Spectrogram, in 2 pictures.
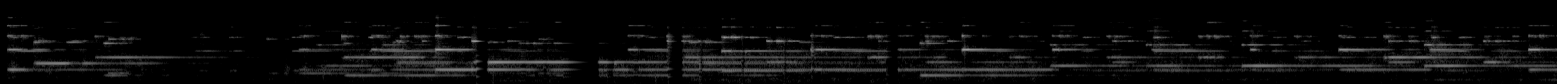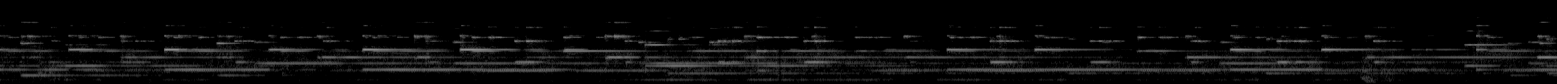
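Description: A hand-held cylindrical wind chime swung gently by its cord, tinkling a shifting, random run of a few bright tuned notes. After a short pause near the start the tinkling carries on steadily and softly.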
